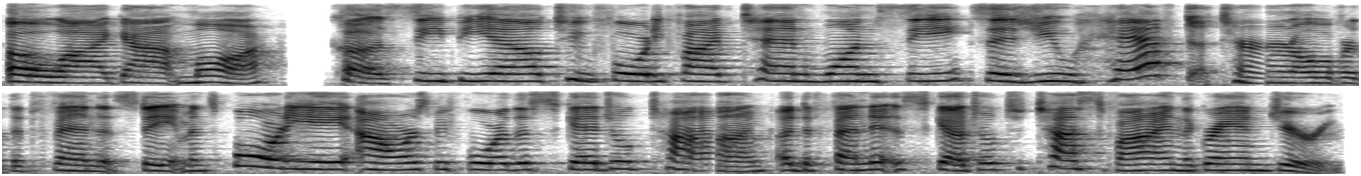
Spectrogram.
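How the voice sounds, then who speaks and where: A woman's voice: a little high, pushed and bright. A woman voicing a feisty defense lawyer who argues indignantly in country talk. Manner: indignant, rapid legal arguing, country talk. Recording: muffled lo-fi audio.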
